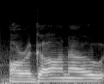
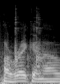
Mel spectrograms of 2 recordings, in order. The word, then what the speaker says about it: oregano: salt this is dried here we go with the pronunciation oregano if you're from Britain oregano if you're in the states and elsewhere this is what's going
